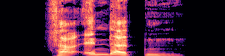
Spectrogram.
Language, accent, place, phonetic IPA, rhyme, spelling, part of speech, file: German, Germany, Berlin, [fɛɐ̯ˈʔɛndɐtn̩], -ɛndɐtn̩, veränderten, adjective / verb, De-veränderten.ogg
- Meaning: inflection of verändern: 1. first/third-person plural preterite 2. first/third-person plural subjunctive II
